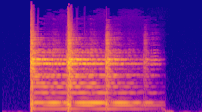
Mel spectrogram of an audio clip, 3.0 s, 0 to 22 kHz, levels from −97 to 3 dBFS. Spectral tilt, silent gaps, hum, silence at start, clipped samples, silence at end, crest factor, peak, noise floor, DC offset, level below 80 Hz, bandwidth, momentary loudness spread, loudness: -2 dB/octave; none; none; 0.45 s; under 0.1%; 0.65 s; 16 dB; -2 dBFS; -55 dBFS; under 0.1%; -48 dBFS; 18 kHz; 19 LU; -11 LUFS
